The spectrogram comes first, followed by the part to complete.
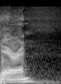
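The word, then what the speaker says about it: Aeron: out you know uh my name is Aon it's spelled AE r o n not a a r o n please don't call me a Aon besides a Aon is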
